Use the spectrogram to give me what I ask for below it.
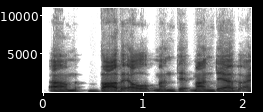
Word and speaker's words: Bab el-Mandeb: Bab el-Mandeb—I am sure I am butchering the pronunciation.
